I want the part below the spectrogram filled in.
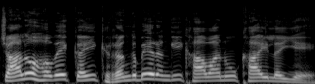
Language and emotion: Gujarati, neutral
